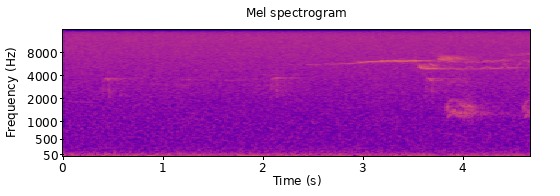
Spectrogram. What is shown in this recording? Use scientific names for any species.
Turdus migratorius, Setophaga virens, Corvus brachyrhynchos, unidentified call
